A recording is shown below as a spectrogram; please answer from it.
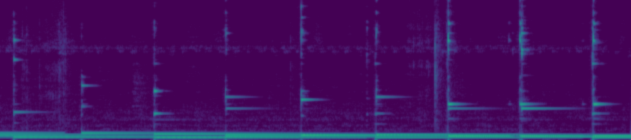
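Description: Kalimba playing a slow melody, one plucked note about every three-quarters of a second, each note ringing on under the next.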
